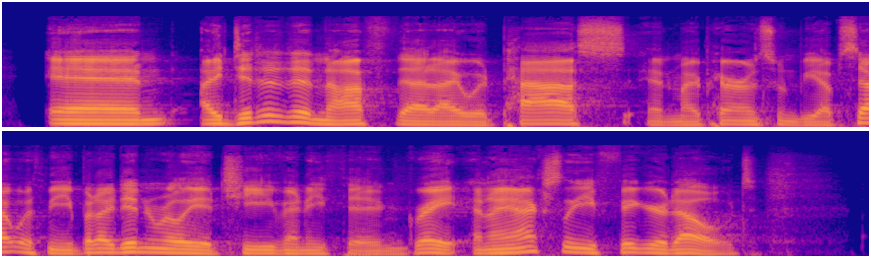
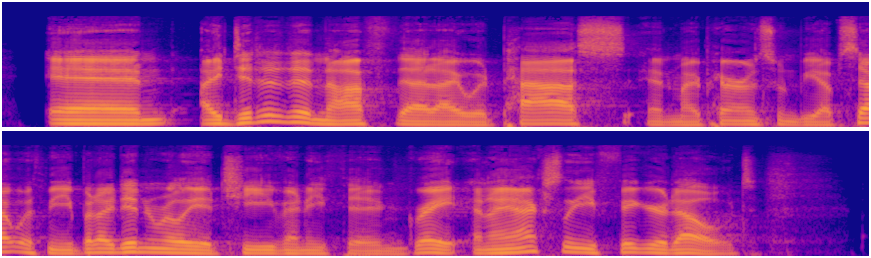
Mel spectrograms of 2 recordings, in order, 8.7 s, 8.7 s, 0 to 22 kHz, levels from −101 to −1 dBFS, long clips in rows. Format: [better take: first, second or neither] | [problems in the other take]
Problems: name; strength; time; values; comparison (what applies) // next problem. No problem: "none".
neither | none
